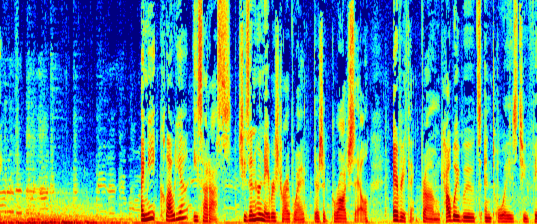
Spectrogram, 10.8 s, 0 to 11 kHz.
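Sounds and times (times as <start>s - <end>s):
car driving heard from inside the vehicle: 0.0s - 7.9s
speech: 2.8s - 10.7s.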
